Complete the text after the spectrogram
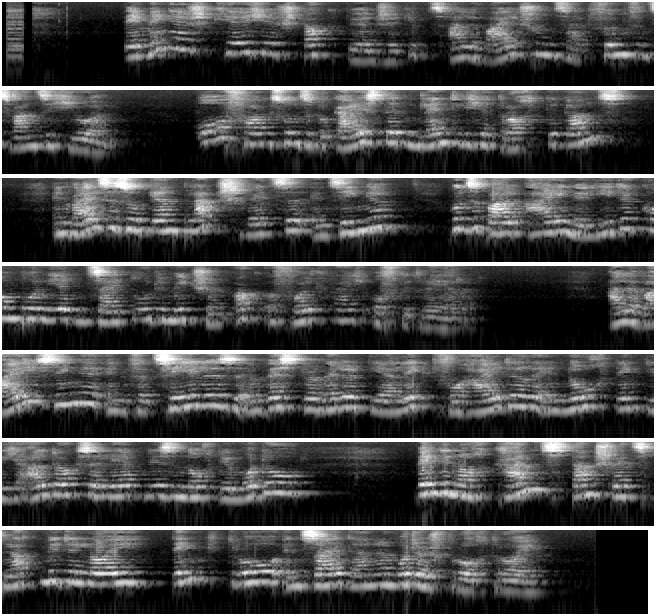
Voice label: dialekte hessenklaenge

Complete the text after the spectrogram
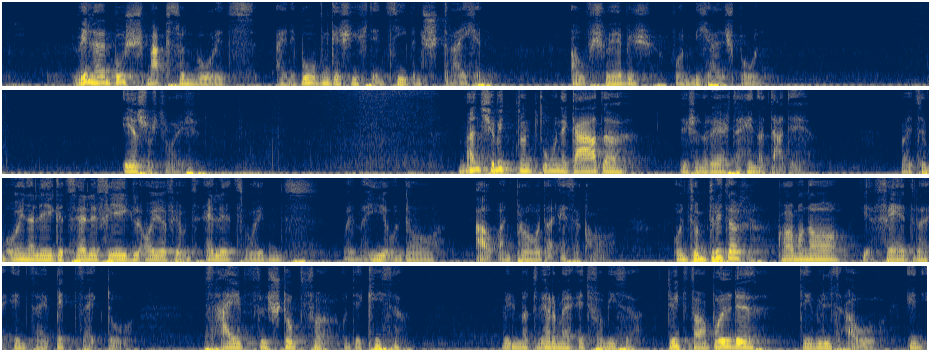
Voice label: dialekte Schwaebisch

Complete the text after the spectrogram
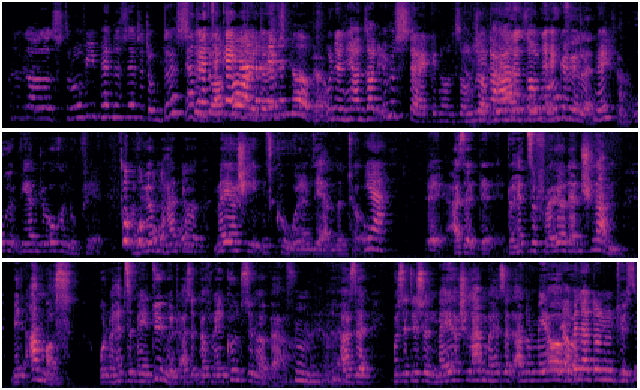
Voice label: dialekte mardorferplatt

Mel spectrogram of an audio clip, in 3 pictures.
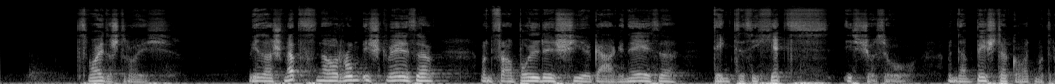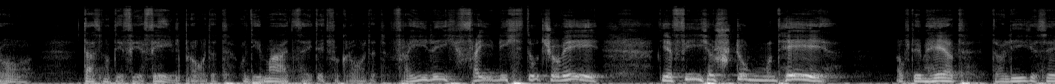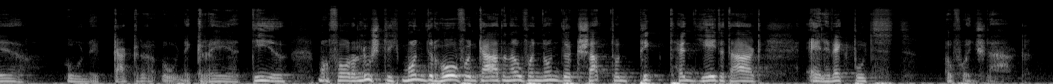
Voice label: dialekte Schwaebisch

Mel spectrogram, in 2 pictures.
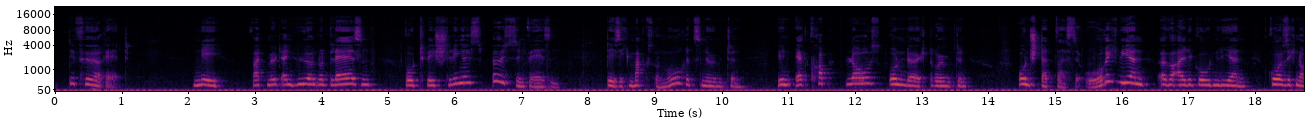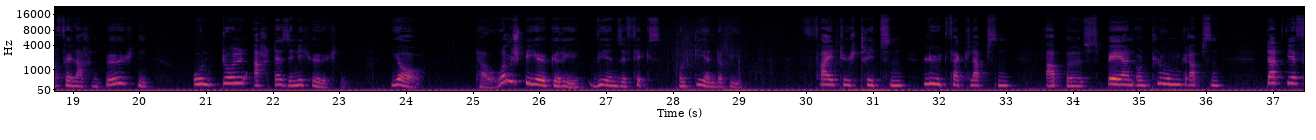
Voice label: dialekte Neustrelitz

